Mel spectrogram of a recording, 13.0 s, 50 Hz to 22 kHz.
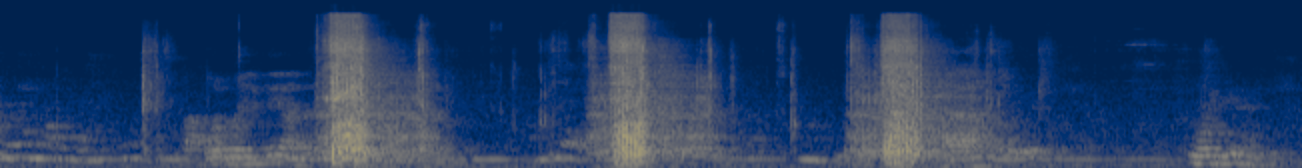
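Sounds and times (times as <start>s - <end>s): banknote counting machine: 3.2s - 4.4s, 5.8s - 7.2s, 8.5s - 10.0s.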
